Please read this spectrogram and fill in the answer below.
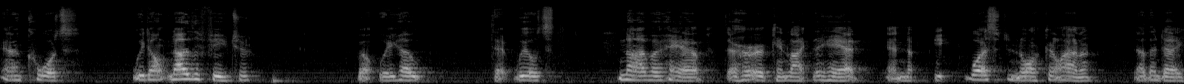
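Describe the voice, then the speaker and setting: Speaking fairly slowly, a woman talks with a Central Virginia accent. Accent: Central Virginia Southern US. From Virginia (Prince Edward County). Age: 70s. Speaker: public commenter, landowner. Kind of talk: public comment at county meeting.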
